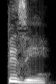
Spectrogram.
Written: busy

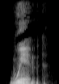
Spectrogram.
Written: win

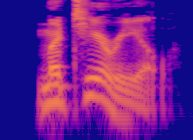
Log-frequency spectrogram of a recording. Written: material

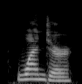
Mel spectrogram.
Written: wonder

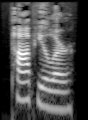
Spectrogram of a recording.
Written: popular

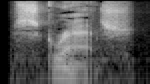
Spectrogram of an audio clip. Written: scratch

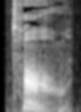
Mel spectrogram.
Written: tall

